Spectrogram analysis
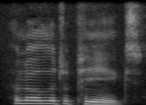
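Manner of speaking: put-on high, loud child's shout; bright shouted greeting. A narrator's reading. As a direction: call out gaily to the piglets. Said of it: "she shouted".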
